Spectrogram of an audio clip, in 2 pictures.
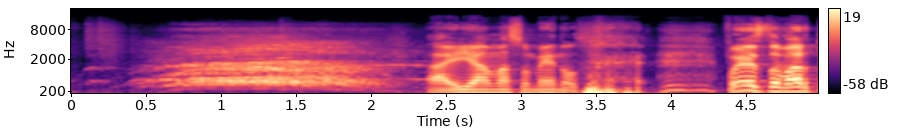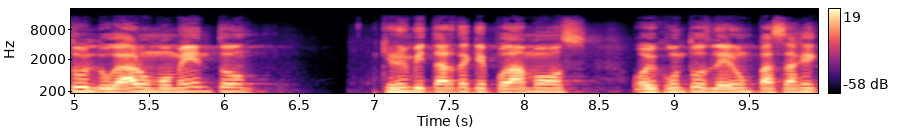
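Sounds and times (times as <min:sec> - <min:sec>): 
standing church audience shouting collectively to the Lord: 0:00.4 - 0:02.4
speech: 0:02.4 - 0:06.3, 0:07.1 - 0:09.9
laughter: 0:03.4 - 0:03.9.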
